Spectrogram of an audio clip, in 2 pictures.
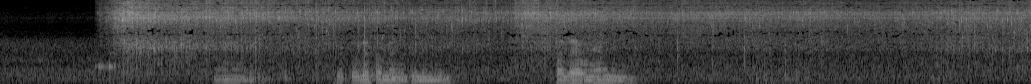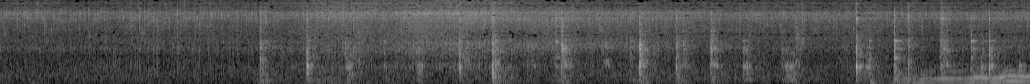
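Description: Food sizzles steadily in a hot frying pan.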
